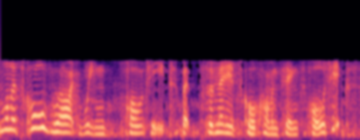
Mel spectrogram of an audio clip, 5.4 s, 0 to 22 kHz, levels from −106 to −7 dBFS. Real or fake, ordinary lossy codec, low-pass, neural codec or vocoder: fake; AAC, 16 kbps; 3.6 kHz; autoencoder, 44.1 kHz, a latent of 192 numbers a frame, MeloTTS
